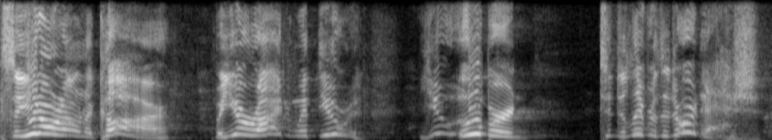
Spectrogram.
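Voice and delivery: high, loud, spelling out the absurdity; hammering home the disbelief; loud incredulous. Retold or imitated. Quoting himself to the delivery guy, incredulous and loud.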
